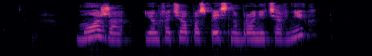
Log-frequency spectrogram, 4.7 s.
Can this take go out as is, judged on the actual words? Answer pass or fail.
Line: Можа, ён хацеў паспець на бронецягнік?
pass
